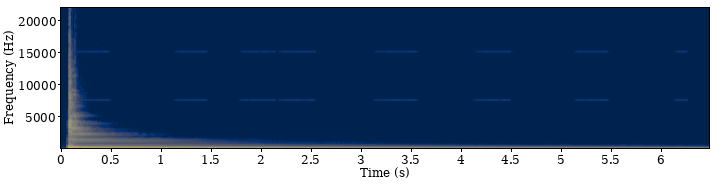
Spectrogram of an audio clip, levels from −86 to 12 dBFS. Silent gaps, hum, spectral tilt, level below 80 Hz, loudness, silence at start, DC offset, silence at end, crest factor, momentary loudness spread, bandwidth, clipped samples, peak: none; none; -6 dB/octave; -54 dBFS; -25 LUFS; 0.05 s; under 0.1%; 0 s; 18 dB; 21 LU; 14.5 kHz; under 0.1%; -6 dBFS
